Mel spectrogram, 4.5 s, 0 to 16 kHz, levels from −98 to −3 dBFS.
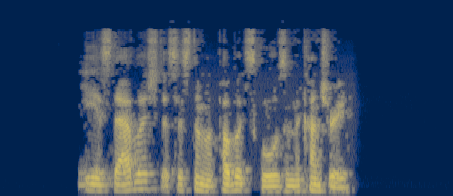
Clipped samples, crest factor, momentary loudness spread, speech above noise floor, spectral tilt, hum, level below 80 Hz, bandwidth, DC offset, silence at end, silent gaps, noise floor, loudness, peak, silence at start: under 0.1%; 22 dB; 5 LU; over 66 dB; -4.5 dB/octave; none; -60 dBFS; 9.6 kHz; under 0.1%; 1 s; none; under -90 dBFS; -24 LUFS; -4 dBFS; 0.8 s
